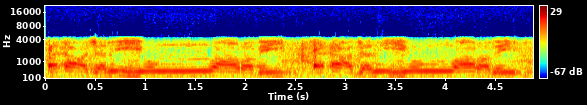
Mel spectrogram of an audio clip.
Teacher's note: ويقرؤون بهمزتين محققتين هكذا أأعجمي وعربي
